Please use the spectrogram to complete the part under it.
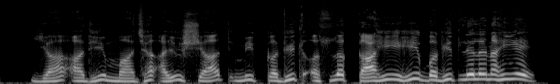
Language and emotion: Marathi, surprised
